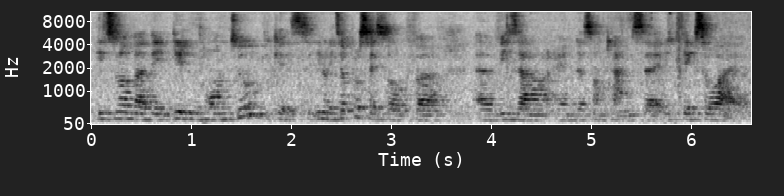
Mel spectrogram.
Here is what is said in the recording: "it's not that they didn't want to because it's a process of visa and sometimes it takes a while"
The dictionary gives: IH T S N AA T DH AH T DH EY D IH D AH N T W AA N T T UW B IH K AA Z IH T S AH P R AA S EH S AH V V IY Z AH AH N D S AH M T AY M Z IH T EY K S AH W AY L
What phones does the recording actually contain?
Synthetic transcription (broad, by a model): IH T S N AA T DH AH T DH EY D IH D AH N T W AA N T T UW B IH K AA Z IH T S AH P R AA S EH S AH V V IY Z AH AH N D S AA M T AY M S IH T EY K S AH W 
